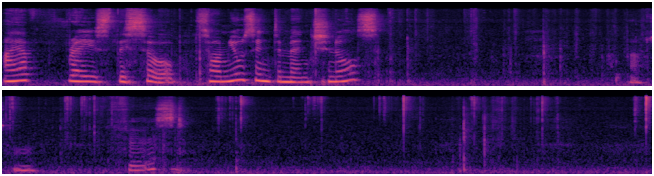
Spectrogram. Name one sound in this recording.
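Paper rustles and folds.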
